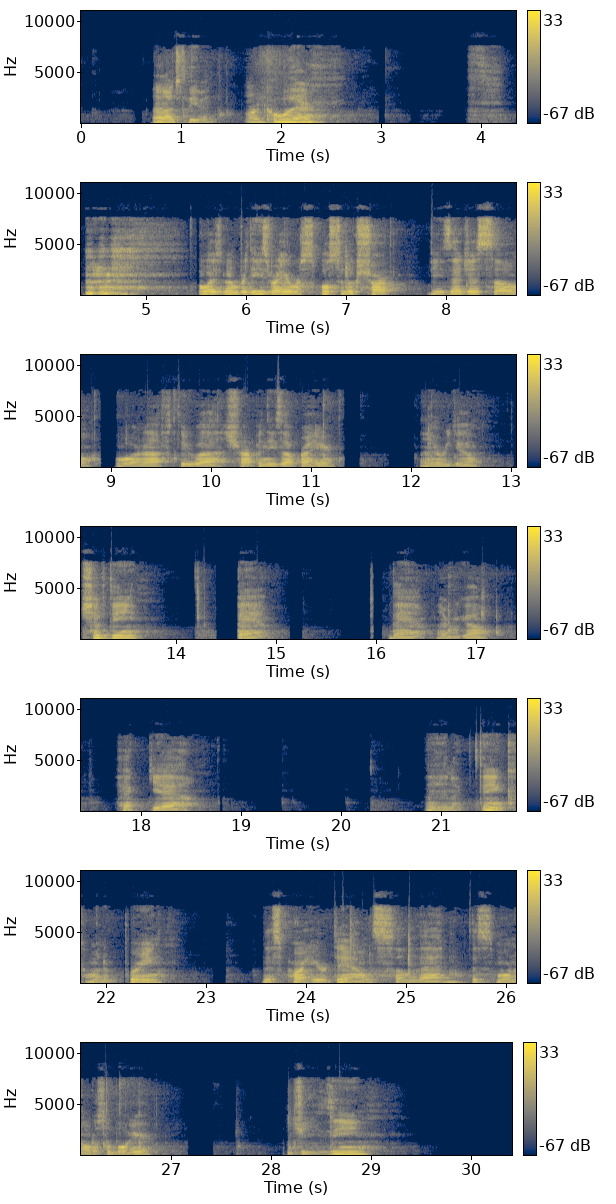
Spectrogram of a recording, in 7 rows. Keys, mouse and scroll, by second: 0.1 middle click, 0.8 Tab, 1.8-5.4 middle drag, 5.8 middle click, 6.9 Tab, 7.3 middle click, 10.0 middle click, 12.0 middle click, 12.9 shift+e, 15.0 KP_1, 15.8 KP_3, 17.0 Tab, 18.6 middle click, 20.7 shift+middle click, 23.0 KP_3, 24.3 KP_Decimal, 25.0 Tab, 26.2 click, 28.0 g.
